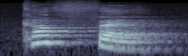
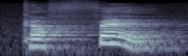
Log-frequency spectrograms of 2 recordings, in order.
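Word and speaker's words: caffè: Blair say in glazing if there is an accent on the final letter of a word then you stress that sound that letter let's look at some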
